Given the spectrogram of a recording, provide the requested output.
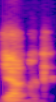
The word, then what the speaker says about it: junk: Junk food, okay, junk food. This Okay, you pronounce like an A, junk.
